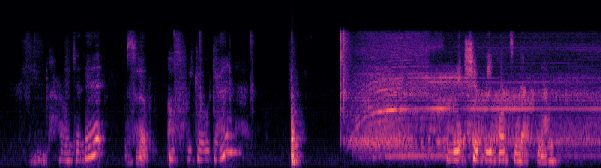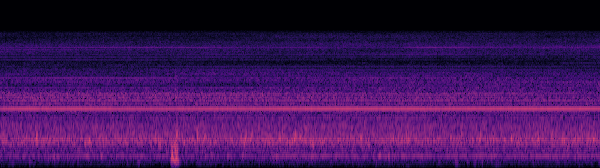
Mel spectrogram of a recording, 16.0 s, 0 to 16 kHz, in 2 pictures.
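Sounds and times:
heat gun hissing and whining: 0:04.6 - 0:16.0.

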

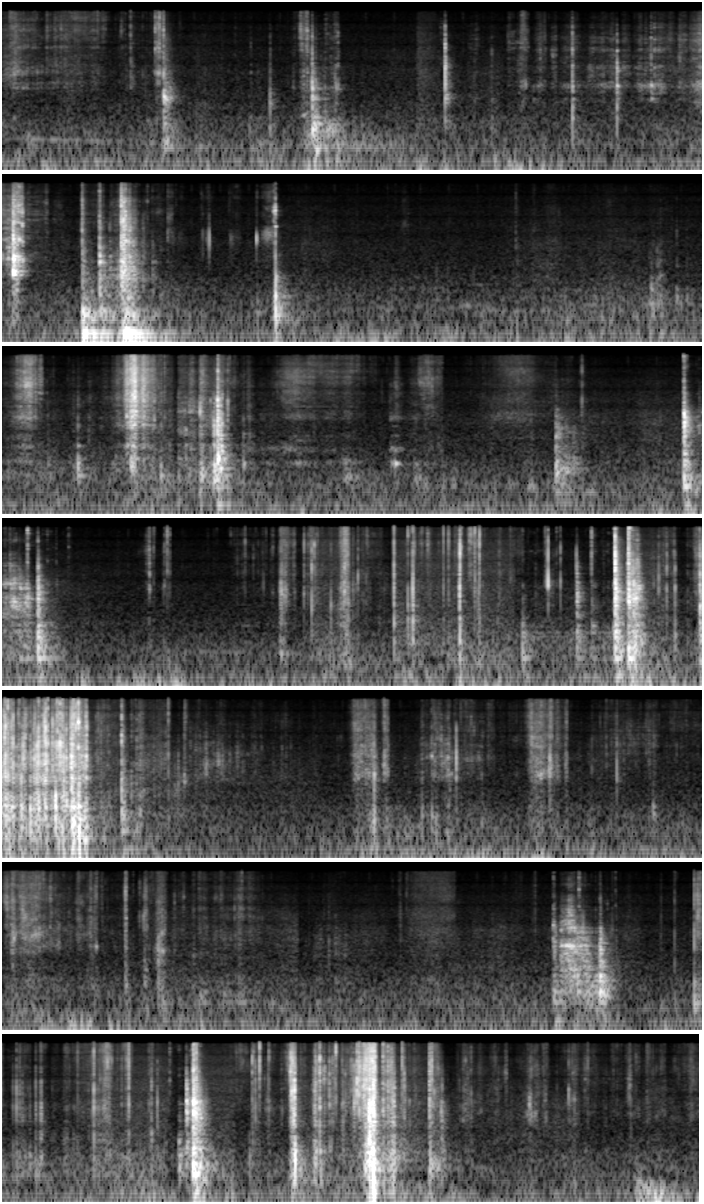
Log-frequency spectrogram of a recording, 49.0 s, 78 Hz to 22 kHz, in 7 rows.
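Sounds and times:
plastic bags crinkling: 0:23.3 - 0:30.6, 0:41.9 - 0:48.9.

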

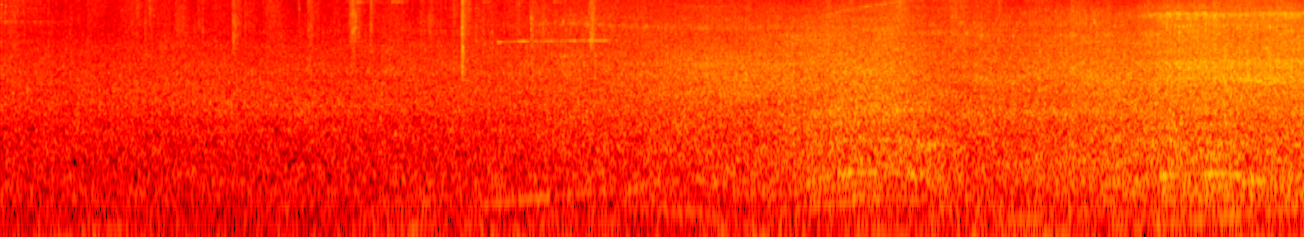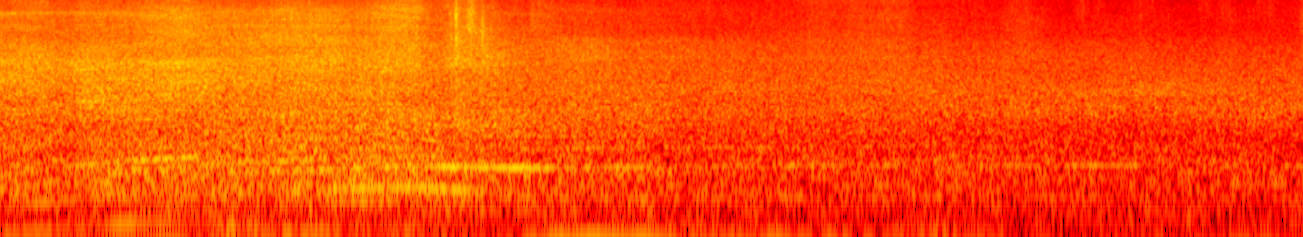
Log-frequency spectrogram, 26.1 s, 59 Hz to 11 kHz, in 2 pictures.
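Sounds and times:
vehicles passing on street: 0:00.0 - 0:26.0.

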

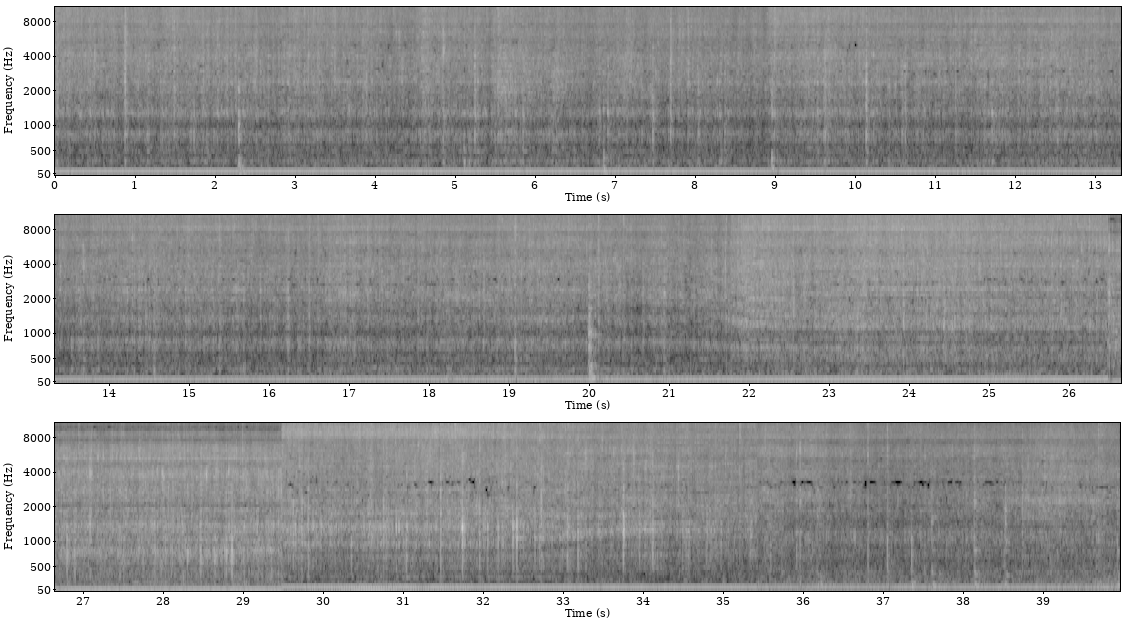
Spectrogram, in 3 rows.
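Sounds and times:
food sizzling in a pan: 0:00.0 - 0:39.9
low hum: 0:26.3 - 0:34.1.

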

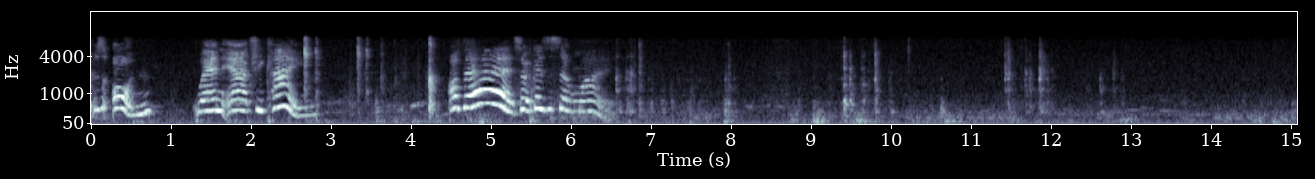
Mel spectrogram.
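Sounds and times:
light plastic clicks and knocks: 0:02.6 - 0:04.4, 0:06.6 - 0:08.2, 0:08.8 - 0:13.0.

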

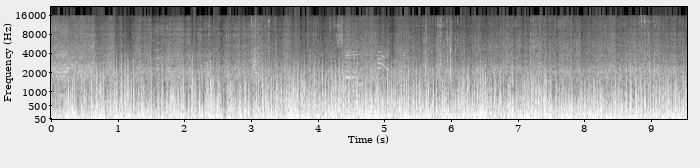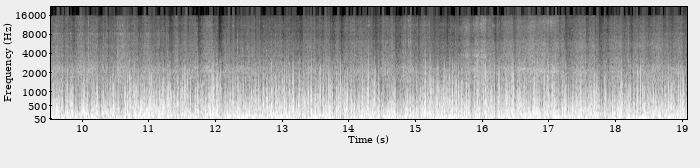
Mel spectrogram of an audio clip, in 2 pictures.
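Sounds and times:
motorbike road and engine noise: 0:00.0 - 0:19.0
wind buffeting microphone: 0:00.0 - 0:19.0.

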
